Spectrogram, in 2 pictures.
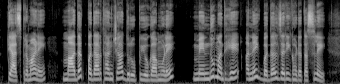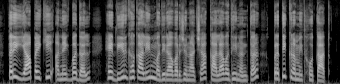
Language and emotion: Marathi, neutral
